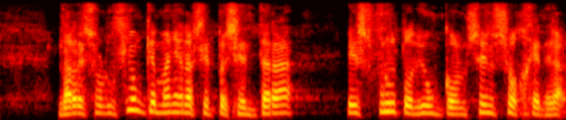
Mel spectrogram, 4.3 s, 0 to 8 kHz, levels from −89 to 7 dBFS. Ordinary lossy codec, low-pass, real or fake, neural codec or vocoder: none; 7.2 kHz; fake; vocoder, 22.05 kHz, 80 mel bands, HiFi-GAN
